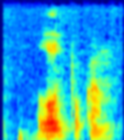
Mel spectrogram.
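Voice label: "лунпукӧм", Komi, male; kpv audio dict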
